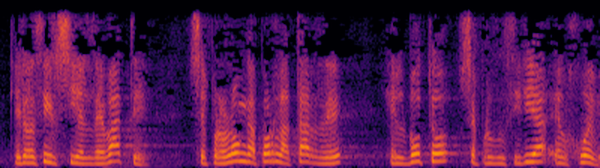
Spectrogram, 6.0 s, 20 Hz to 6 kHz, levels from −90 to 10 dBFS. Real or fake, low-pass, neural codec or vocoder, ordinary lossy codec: real; 5.4 kHz; none; none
